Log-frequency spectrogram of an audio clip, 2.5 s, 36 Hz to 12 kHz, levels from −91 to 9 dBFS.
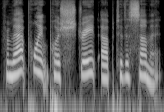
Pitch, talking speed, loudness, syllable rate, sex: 230 Hz, 220 wpm, -19 LUFS, 4.2 syllables/s, female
